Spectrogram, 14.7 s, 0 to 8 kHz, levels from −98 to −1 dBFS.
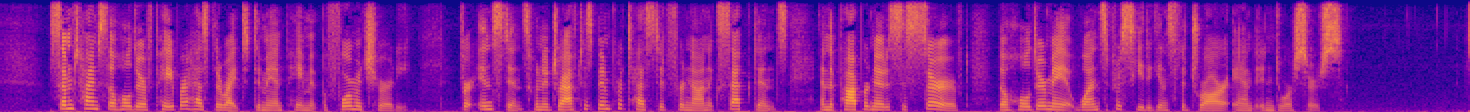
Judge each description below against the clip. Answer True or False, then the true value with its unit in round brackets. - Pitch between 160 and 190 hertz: False (200 Hz)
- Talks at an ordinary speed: True (165 wpm)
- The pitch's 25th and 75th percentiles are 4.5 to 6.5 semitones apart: True (5.0 semitones)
